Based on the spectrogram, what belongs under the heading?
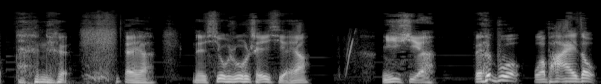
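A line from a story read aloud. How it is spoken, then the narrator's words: Mischievous laughing. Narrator (Chinese): 李素很不厚道的笑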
